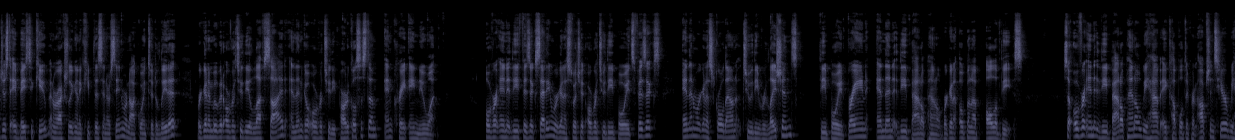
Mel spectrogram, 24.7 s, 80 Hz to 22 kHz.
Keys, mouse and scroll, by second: 1.0 g, 6.7 click, 8.3 click, 8.7-13.4 drag, 13.4-15.0 scroll down 8, 15.1-15.8 drag, 15.8-16.8 scroll down 3, 16.8-18.8 drag, 18.8-20.1 scroll down 4.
